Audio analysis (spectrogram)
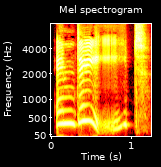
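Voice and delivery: high, emphatic crow voice; talking crow. A narrator's reading. Crow vouches for his story, high crow voice. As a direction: pitch it high as an assuring crow. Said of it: "said the crow".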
